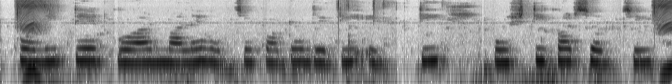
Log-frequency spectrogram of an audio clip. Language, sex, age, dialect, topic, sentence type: Bengali, female, 18-24, Jharkhandi, agriculture, statement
